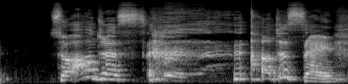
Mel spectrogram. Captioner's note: laughs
